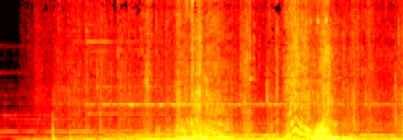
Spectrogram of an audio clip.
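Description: Close, busy rustling of bags being packed, with quick zipping sounds rising twice over a steady low rumble. No one speaks.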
